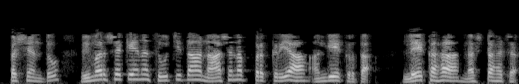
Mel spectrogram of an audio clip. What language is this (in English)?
Sanskrit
